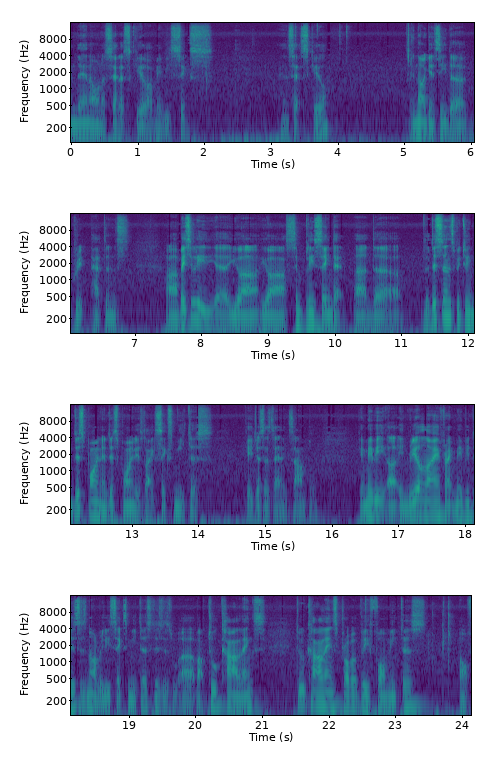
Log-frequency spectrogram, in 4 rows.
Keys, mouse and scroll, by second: 1.9 KP_6, 3.3 click, 9.6-10.2 scroll up 1, 22.4 click, 23.4 KP_4, 23.7 Return.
